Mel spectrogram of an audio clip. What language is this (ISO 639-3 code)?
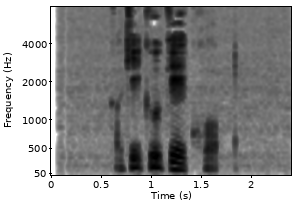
jpn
